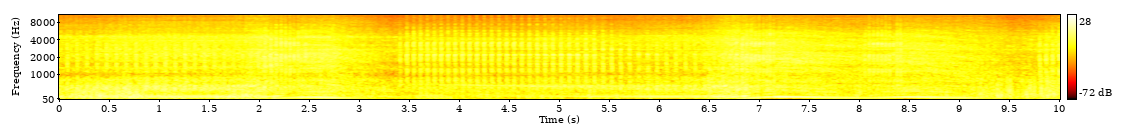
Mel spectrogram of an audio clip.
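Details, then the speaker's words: Lada Kalina engine before repair: sharp metallic knocking rides over the engine, quickening as it revs up and settling back; engine knock, cause not pinned down. "Вот такое стучание у нас."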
